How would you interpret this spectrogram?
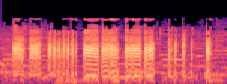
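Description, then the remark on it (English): A toy duck call blown in a rapid string of nasal, buzzy quacks, loud and irregular, some short and clipped and a few longer drawn-out honks, with no talking over them. “This is a wacky, official wacky quacker for local amusement.”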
